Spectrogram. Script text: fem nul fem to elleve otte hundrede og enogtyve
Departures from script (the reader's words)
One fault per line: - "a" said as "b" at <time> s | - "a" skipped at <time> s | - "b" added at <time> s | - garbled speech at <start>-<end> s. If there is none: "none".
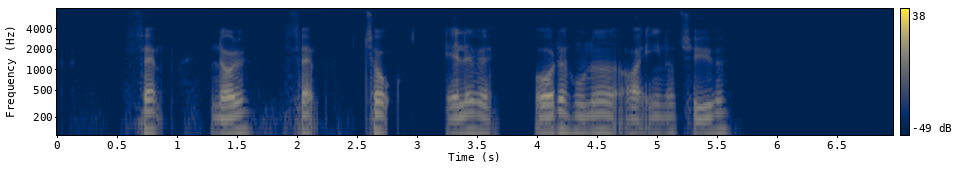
none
